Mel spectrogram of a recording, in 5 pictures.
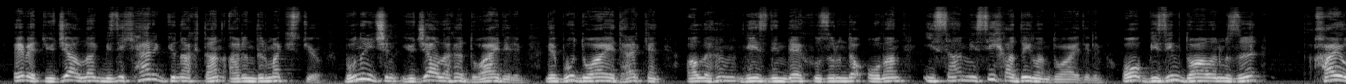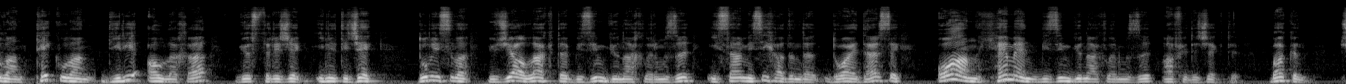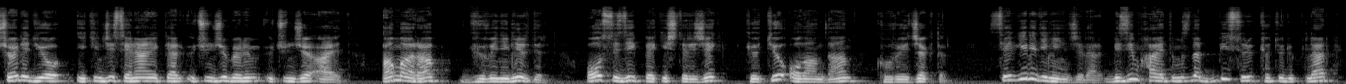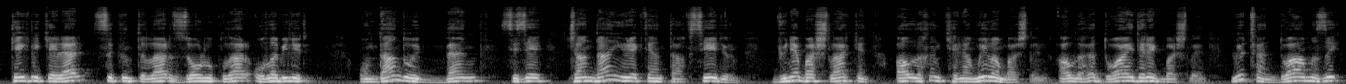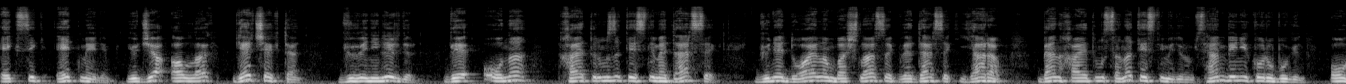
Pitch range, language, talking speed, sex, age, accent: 130-160 Hz, Turkish, 120 wpm, male, 40-59, native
